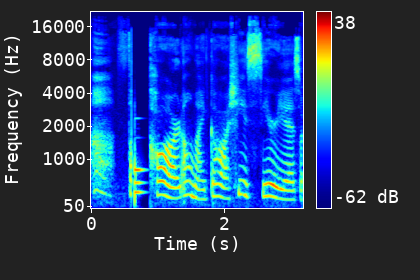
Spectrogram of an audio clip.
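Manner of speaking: mock scandalized heroine; mock gasp.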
